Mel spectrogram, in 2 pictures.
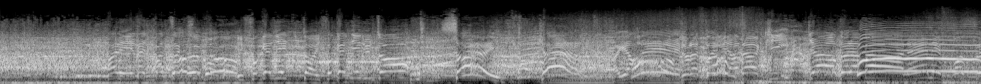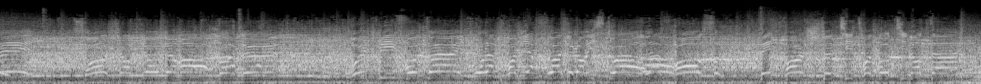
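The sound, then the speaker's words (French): A dense crowd hubbub at a wheelchair rugby match between France and England, many voices overlapping with shouts and squeaks rising and falling, loud and continuous throughout, with brief sharp whistles or squeals near the middle. “C'est le match que tout le monde attendait, on y est.”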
